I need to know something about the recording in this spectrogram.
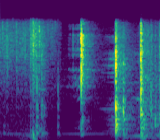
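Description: A bottle is set down on a hard counter with a knock.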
